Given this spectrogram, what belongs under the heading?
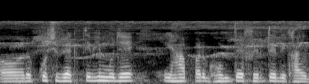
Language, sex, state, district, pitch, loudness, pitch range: Hindi, male, Chandigarh, Chandigarh, 160 Hz, -15 LUFS, 150-165 Hz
